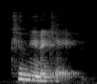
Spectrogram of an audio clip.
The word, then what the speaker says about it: communicate: And you're going to stress the syllable to before the suffix in words ending in c, t, phi, g, all, eyes, and ate. Sanity, critical, advertise, communicate.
